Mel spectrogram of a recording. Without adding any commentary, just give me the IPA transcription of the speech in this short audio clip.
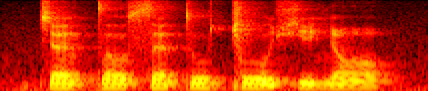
c ɛ˦˨ l t ʌ˦ o̯ s ɛ˦˨ t u˦ ǀ u˦˨ o̯ ç i˦ ʎ ɑ˦˨

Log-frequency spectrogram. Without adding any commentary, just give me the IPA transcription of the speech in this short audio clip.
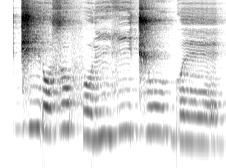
d͡ʒ i˦˨ ɾ ʊ˨˦ z ʊ˦ f ʊ˨ ɾ ĩ˦˨ ɣ i˦ d͡ʒ uː˦˨ ɡʷ eː˨

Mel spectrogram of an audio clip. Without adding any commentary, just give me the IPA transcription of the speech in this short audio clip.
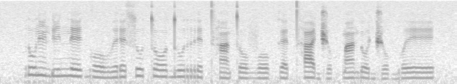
ɾ u˦ ɾ ĩ˨ ɗ i˦ n eː˦ ɡ oː˨ β ɪ˦ ɾ ɪ˦ s u˦ t oː˦ d u˦ r ɪ˦ tʰ ã˨ t o˨ v oː˨ k ɛ˨ tʰ a˦˨ d͡ʒ o˨ k͡p ã˦ ɗ o˨ d͡ʒ o˨ ɡʷ eː˦

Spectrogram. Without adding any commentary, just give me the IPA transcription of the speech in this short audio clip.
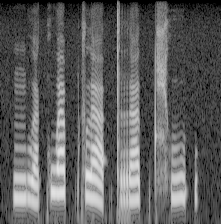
ŋ u˩˦ a̯ k w a˦˥ p̚ k l a˨˩ ʔ t r a˦˥ t̚ t͡ɕʰ u˥˩ ʔ

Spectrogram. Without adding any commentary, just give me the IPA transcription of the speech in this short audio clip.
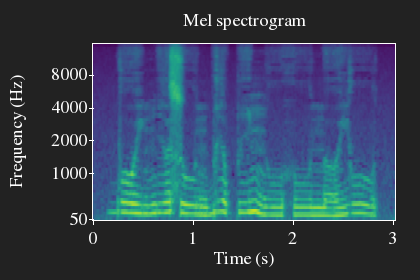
b oː˧˩ j ŋ i˧˥ ə̯ s uː˧˩ n b i˥˨ ə̯ p i˧˥ ɲ uː˩ h uː˩ n ɤː˩˧ j uː˥˨ t̚

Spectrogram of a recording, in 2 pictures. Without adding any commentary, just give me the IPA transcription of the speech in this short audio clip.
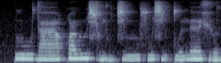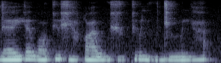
l uː d aː qʷ ɯː ɕ ɔ̤ j ɔ̤ t͡ɕ ɯː sʷ ɛ ɕ i tʷ ɛ ŋ ɛː xʲ ɤ d ɛː j ɛ w ɔ kʲ ɯ xʲ a̤ qʷ aː w ṳ xʲ ṳ kʲ u lʲ ṳ dʲ ɯː nʲ a̤

